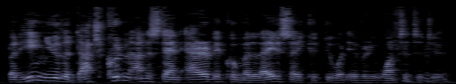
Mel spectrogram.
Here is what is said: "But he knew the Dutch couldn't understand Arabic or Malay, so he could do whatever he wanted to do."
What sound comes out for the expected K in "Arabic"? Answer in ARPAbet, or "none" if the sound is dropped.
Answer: K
